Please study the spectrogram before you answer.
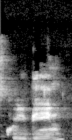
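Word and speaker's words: Caoimhín: Um, Okay, and yeah, so the Irish version, so the English version would be Kevin, but the Irish version is Kaovin.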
